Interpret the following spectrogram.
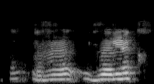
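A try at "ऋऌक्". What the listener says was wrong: No, there is no repa there. It is just l. Reluk.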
